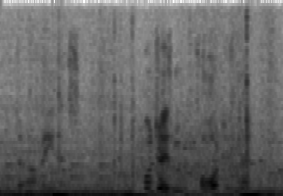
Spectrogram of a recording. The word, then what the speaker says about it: Arenas: our well there, and we're going to Punta Arenas. No, Arenas. Punta Arenas.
